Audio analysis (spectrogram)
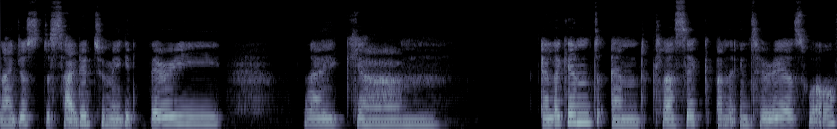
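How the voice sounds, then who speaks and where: A young woman from Denmark, a Danish native speaker, chatting softly and hesitantly with many fillers while she narrates a building session. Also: lowish voice. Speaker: Sims builder and YouTuber. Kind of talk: casual voice-over while building in a game.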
